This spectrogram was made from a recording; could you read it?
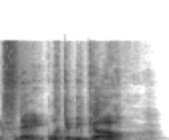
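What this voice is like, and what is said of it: Imitates a video game character's voice. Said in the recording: “my best Raiden impression”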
